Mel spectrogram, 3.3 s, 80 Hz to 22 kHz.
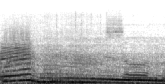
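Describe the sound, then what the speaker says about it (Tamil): A Kawasaki Z800 motorcycle with an aftermarket exhaust revving loudly up close, the engine note rising sharply, dropping back, then holding a throaty drone with another climb at the end. "இது வந்துட்டு ஆஃப்டர் மார்க்கெட் எக்ஸாஸ்ட் போட்டிருக்கு"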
